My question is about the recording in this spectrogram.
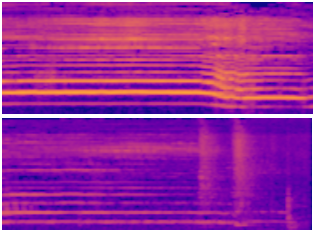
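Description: A man singing unaccompanied. He holds one long, loud note for about two seconds, then slides down to a lower note that he holds, growing faint, for about three seconds more.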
